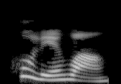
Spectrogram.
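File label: "互联网", Mandarin Chinese; chinese-flashcards; hsk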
